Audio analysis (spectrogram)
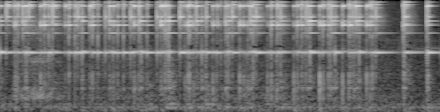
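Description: Long matte nails tap quickly on the sides of a clear, dimpled glass beer mug that stands empty and upright. The result is a fast, steady run of bright, clinking taps with very short ring and a thin high glassy tone throughout, with a brief pause near the end before a few final taps.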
